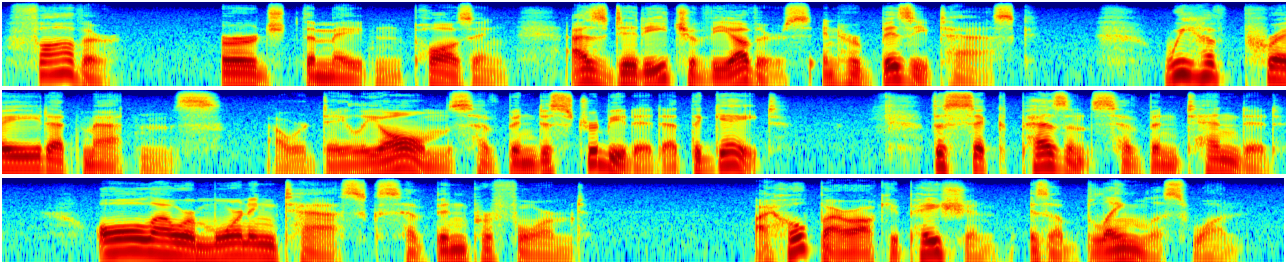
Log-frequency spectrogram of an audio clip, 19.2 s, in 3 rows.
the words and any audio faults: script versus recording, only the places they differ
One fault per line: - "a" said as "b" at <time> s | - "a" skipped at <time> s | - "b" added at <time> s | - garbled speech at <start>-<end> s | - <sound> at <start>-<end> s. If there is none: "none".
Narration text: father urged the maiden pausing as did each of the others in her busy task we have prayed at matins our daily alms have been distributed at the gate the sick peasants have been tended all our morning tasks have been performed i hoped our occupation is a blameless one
- "hoped" said as "hope" at 16.7 s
